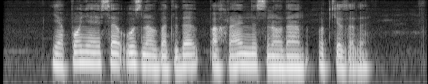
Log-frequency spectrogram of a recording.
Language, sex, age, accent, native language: Uzbek, male, 18-24, Toshkent shahri, Uzbek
